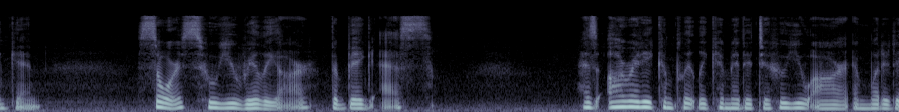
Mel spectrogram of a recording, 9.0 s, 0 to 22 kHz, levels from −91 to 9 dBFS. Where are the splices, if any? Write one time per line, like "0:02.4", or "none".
none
